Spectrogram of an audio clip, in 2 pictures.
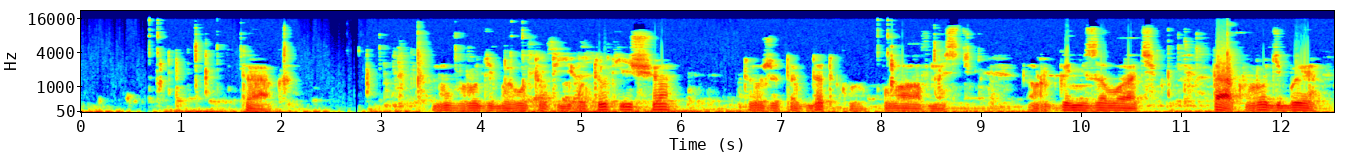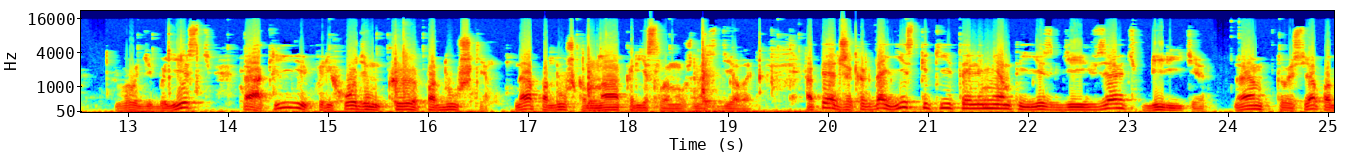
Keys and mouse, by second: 1.3 shift+middle click, 2.9 shift+click, 4.3 alt+right click, 5.3 g, 8.7 shift+click, 11.0 shift+middle click, 13.1 middle click, 13.6 shift+z, 14.1 middle click, 14.5 Tab, 15.0 middle click, 15.5 middle click, 17.5 click, 18.4 click, 19.5 shift+click, 20.4 Tab, 20.7 click, 21.7-23.0 drag, 24.0 right click, 24.5 click.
